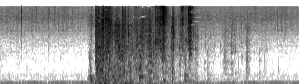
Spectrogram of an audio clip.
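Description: A shotgun is drawn with a short metallic clatter.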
